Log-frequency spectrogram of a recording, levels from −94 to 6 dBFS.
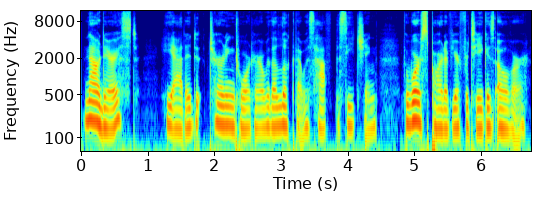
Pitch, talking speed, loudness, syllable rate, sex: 155 Hz, 195 wpm, -21 LUFS, 5.4 syllables/s, female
